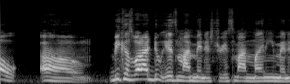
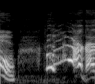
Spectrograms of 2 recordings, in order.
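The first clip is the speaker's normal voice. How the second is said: laughing shout; 5 dB louder than usual. Real, not acted. Laughing reaction to offer.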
